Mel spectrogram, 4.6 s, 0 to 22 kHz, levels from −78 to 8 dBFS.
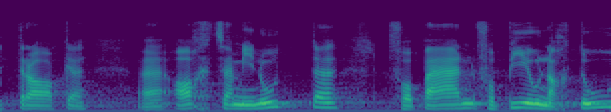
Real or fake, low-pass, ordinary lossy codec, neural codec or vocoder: real; 9.9 kHz; none; none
